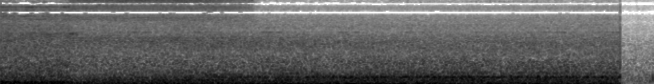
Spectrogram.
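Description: Dense city road traffic: a steady, loud rumble of many car and motorbike engines and tyres. About halfway through, a steadier engine hum joins in, and the sound cuts off abruptly at the very end.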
